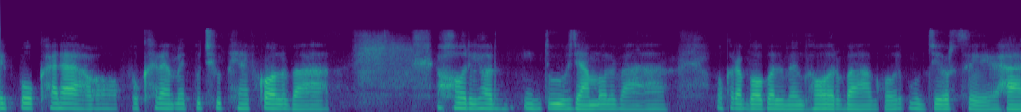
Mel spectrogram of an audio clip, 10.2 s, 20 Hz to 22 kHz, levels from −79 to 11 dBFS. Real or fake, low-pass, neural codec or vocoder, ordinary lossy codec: fake; 7.2 kHz; codec, 16 kHz in and 24 kHz out, 0.8 kbps, FocalCodec, streaming, 65536 codes; none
